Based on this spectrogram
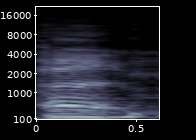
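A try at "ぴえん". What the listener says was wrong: And it's not pain, it's peon. It's not even pain either because it's an I and then it's an A.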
